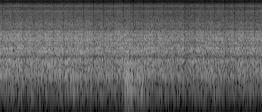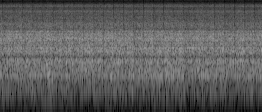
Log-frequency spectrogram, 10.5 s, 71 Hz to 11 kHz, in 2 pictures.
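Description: PSB-7 spirit box radio in reverse sweep through stereo speakers, giving a steady hiss of radio static.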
